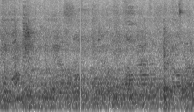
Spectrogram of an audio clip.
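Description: A New York City subway train rumbles steadily at its last stop in Flushing, a loud continuous roar with faint rattles throughout.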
